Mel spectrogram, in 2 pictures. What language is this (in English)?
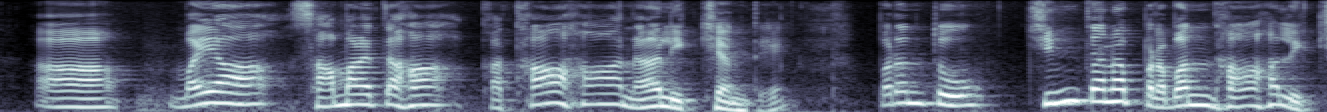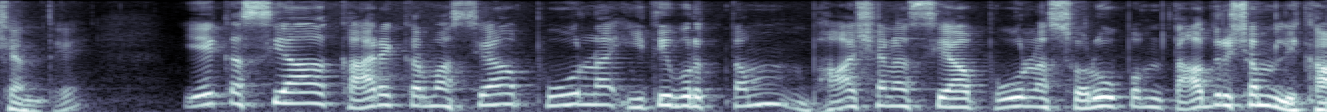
Sanskrit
